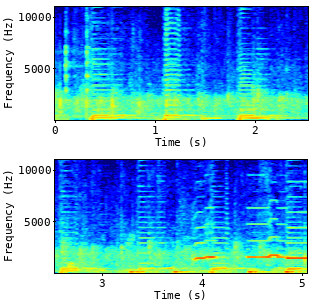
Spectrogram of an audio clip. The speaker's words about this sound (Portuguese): Salva de palmas. Um grande músico da nossa terra.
